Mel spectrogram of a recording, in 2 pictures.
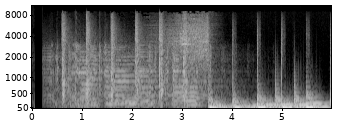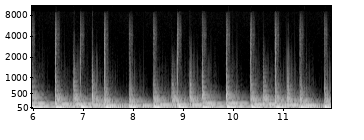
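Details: Upbeat electronic music with plucked guitar and a steady drum-machine beat fills the whole stretch, with no animal sound present.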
